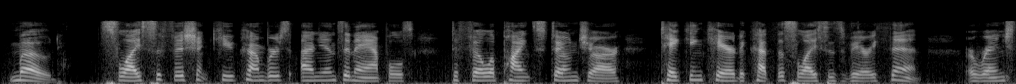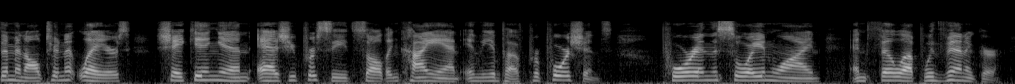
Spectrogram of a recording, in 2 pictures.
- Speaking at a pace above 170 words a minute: No, average, 145 wpm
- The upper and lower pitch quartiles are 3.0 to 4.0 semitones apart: Yes, average, 3.4 semitones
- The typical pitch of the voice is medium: Yes, medium, 175 Hz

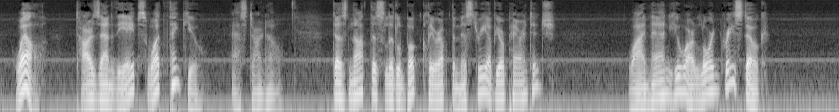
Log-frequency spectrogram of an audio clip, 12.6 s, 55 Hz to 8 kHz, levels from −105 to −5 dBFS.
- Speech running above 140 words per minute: No, slow, 135 wpm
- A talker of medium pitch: No, very low, 95 Hz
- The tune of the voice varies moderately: No, wide, 6.6 semitones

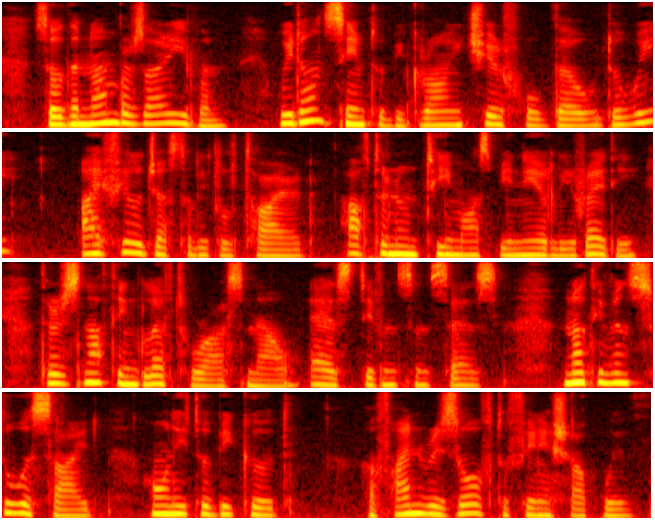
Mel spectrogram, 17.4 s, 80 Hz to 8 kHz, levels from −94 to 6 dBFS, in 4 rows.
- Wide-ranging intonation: No, average, 4.3 semitones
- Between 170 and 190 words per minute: Yes, average, 175 wpm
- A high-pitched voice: No, medium, 175 Hz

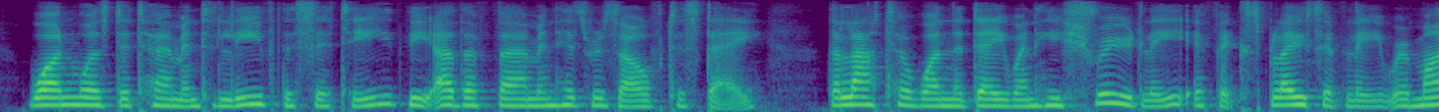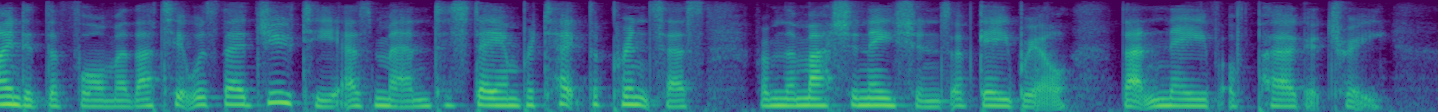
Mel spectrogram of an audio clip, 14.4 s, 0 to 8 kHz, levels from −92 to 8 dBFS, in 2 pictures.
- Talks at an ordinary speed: No, fast, 210 wpm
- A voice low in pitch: No, medium, 185 Hz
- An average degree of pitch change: No, narrow, 2.3 semitones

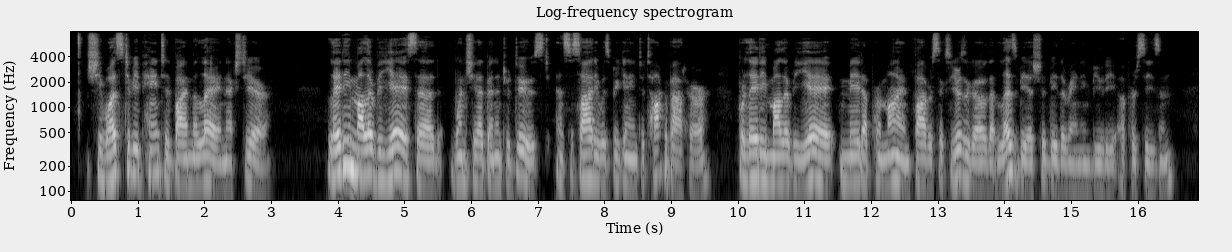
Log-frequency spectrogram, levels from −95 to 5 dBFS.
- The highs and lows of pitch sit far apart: No, average, 3.8 semitones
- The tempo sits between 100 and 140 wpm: No, average, 165 wpm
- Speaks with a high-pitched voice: No, low, 125 Hz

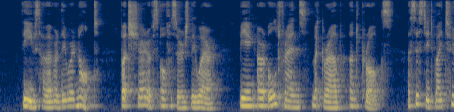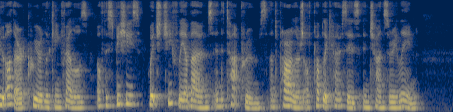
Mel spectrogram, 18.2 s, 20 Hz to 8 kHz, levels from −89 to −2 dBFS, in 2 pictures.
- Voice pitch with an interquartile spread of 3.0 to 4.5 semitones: No, average, 5.0 semitones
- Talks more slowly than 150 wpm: Yes, average, 140 wpm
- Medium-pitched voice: Yes, medium, 170 Hz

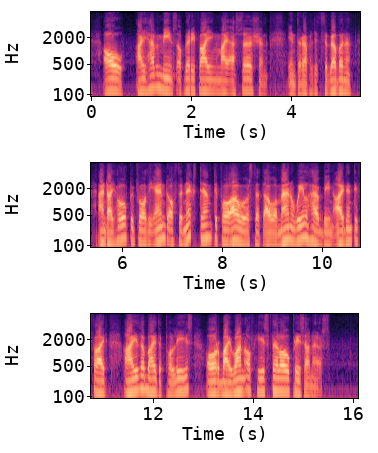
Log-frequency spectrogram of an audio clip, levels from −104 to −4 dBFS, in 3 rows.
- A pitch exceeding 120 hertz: No, low, 115 Hz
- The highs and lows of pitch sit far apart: No, average, 3.5 semitones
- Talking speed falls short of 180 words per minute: Yes, average, 155 wpm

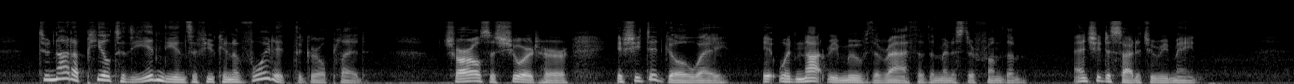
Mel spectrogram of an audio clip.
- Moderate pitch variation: No, wide, 7.8 semitones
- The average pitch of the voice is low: Yes, low, 105 Hz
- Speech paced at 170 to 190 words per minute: Yes, average, 175 wpm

